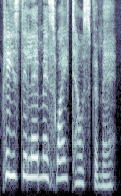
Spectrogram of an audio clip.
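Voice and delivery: high, sweetly pleading ask; coaxing young woman. Acted. Florrie asks Albert to delay the chaperone, high. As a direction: wheedle the favour out of him.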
